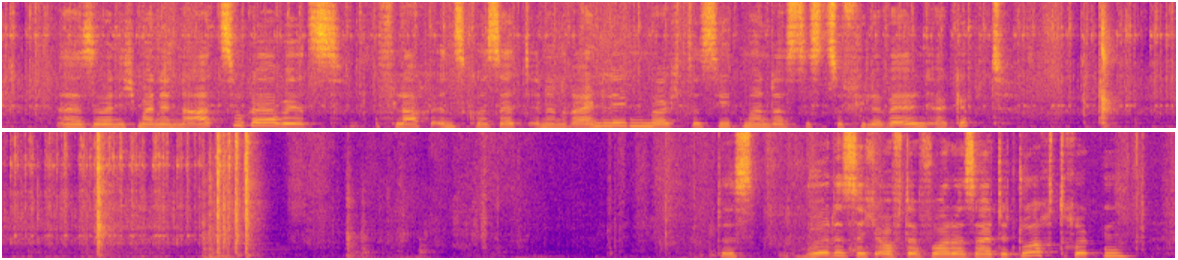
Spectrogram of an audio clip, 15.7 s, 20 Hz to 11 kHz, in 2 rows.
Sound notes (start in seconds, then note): 6.9 clattering, clicking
